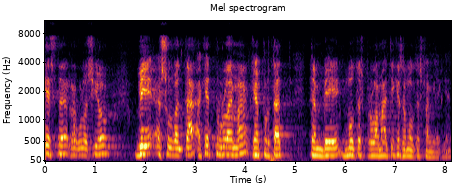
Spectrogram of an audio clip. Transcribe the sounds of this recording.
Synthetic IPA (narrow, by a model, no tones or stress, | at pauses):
ɛst̪ərəɣ̞uləsio | βeəsulˠβənt̪aʔəkɛt̪̚pɾuβ̞lɛməkapuɾt̪at̪ː | əmbemɔlˠt̪əspɾuβləmat̪ikəzəmɔlˠt̪əsfəmiliə̰s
